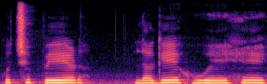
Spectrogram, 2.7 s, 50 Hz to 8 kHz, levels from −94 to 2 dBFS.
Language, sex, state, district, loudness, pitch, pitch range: Hindi, female, Madhya Pradesh, Bhopal, -13 LUFS, 225 Hz, 215-235 Hz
